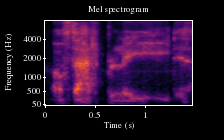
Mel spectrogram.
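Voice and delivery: low, drawn-out skeletal king voice; Frozen King, contemptuous. Acted. Frozen King bringing his maul down on Bentley, low and scornful. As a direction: pass slow, deep judgment as an undead king. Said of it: "as he says".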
